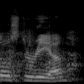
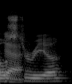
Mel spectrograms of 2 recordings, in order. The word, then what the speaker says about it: Osteria: not right it's it's it's it's Osteria it's like traia Osteria yeah um but uh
